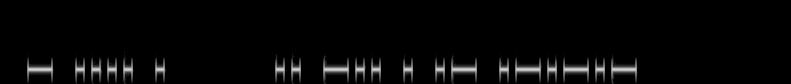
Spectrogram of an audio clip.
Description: Morse code, heard as a keyed tone, about 15 wpm, 700 Hz. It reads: THE IDEA.
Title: 2x Word-Spacing - Sentences from Top 300 Words - 15wpm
